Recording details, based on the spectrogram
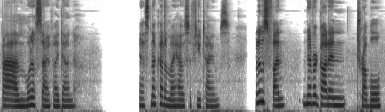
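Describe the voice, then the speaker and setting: A woman's voice: mid-range voice, fairly even intonation, measured pace, fairly bright tone, smooth, no room sound, clean studio sound. A woman from Canada in her thirties, hosting a casual voice-chat stream and rambling about old cartoons. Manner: rambling, humming cartoon theme songs. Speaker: streamer taking call-ins.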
